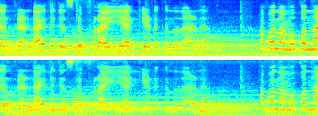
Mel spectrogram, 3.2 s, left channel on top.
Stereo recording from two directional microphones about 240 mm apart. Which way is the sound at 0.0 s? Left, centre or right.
Centre.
